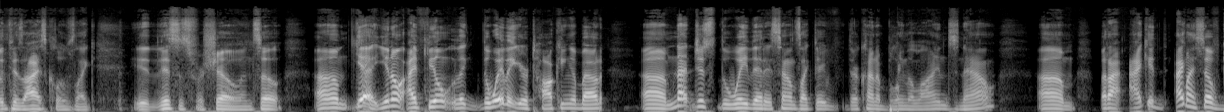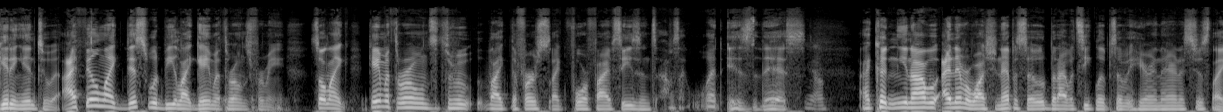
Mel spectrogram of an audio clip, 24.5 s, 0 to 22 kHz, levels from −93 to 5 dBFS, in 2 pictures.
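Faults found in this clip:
Damaged data in a compressed stream. Five short glitches, each about 40 to 50 ms. At 5.97–6.02 s, after "way that you're talking" and before "um not just the". Then 8.95–8.99 s and 11.82–11.86 s. At 19.74–19.78 s after "was like what is". At 23.16–23.21 s after "never watched an episode". Component: decoder input. Corrupt bytes in the stream. Frames misread, sync lost, decoder skips ahead to the next valid frame header.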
